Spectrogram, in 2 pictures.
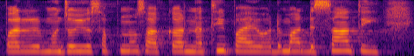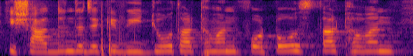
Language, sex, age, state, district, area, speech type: Sindhi, female, 18-30, Madhya Pradesh, Katni, rural, spontaneous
